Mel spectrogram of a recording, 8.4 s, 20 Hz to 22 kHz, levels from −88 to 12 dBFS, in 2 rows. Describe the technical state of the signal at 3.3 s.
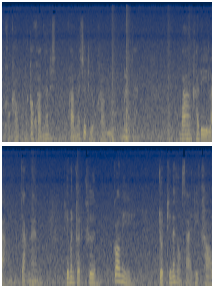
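At 3.3 s the speech is intact, with only the room's own background noise sitting about 13 dB beneath it.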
